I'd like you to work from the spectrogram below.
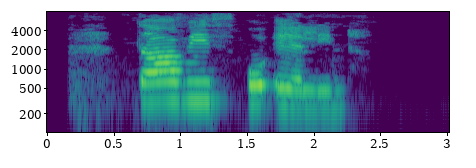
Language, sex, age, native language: Icelandic, female, 10, Icelandic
